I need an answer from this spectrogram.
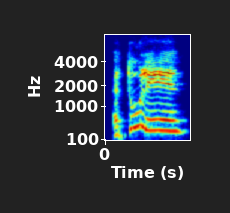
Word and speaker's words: tous: Ту не вимовляємо «с», коли це відноситься до людей, до чого завгодно, але стоїть разом з іменником. Tous les étudiants, par exemple,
